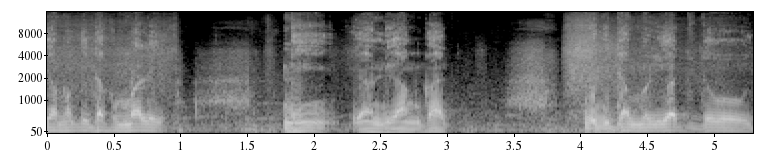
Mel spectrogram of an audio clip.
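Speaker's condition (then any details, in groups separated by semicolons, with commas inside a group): Laryngeal cancer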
